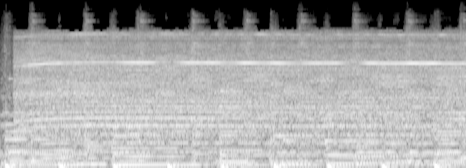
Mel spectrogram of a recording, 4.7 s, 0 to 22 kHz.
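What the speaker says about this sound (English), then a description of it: "I'm going to be using my Dewalt orbital hand sander, and I will be using a 220 grit sandpaper" A DeWalt orbital hand sander with 220-grit sandpaper runs on painted wooden chairs, a steady loud buzzing whir with a low pulsing drone, continuous for the whole stretch with no talking.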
